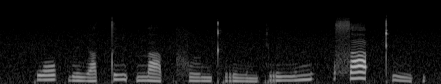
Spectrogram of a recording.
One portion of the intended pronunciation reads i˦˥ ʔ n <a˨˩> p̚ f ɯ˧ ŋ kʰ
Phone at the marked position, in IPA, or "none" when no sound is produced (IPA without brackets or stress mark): a˨˩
